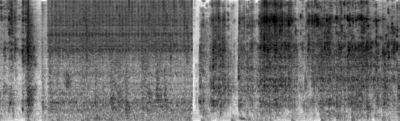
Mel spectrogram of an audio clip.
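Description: Dry penne pasta rattling in its cardboard box as the box is opened and tipped, the hard pieces clattering against each other and the cardboard. The clatter breaks off sharply about three seconds in, then goes on.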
